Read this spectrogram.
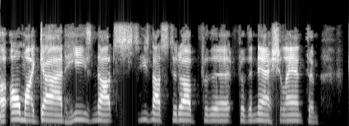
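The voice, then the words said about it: Put-on accent. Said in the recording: “Like the accent.”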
